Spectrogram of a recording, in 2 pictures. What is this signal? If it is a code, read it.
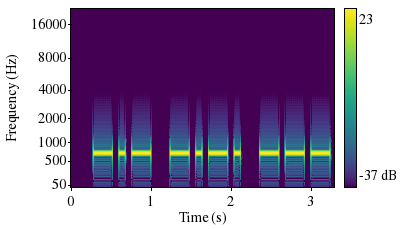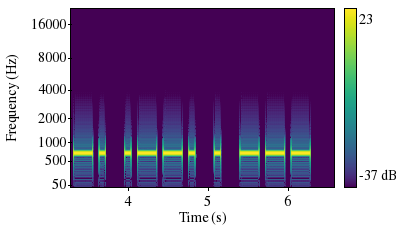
Morse code, heard as a keyed tone, about 14 wpm, 700 Hz. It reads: KC9PEO
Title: USA Callsign DE Callsign 15wpm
